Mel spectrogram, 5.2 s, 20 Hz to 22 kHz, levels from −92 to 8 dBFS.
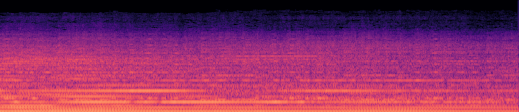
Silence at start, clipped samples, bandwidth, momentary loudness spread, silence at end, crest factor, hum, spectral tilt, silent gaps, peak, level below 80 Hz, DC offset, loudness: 0 s; under 0.1%; 7.8 kHz; 6 LU; 0 s; 14 dB; none; -7 dB/octave; none; 0 dBFS; -20 dBFS; under 0.1%; -17 LUFS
